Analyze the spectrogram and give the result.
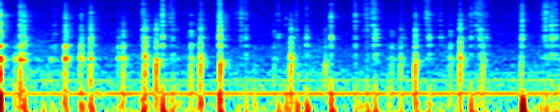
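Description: A small, round, hollow silver aluminum tin is held in the hand and tapped on its lid and side with long painted nails. The result is a quick, irregular series of light, dry clicks and tinny ticks that die away almost instantly, over a steady low hum.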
